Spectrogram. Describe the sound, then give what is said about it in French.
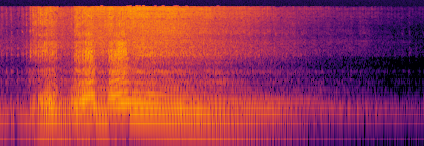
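A car engine revs hard several times in quick succession, its pitch climbing and dropping, then settles into a lower rumble that fades out. Loud, with no voices. “Il achète plusieurs grosses voitures, des Rolex et même deux jet skis.”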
